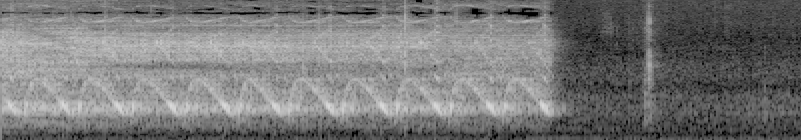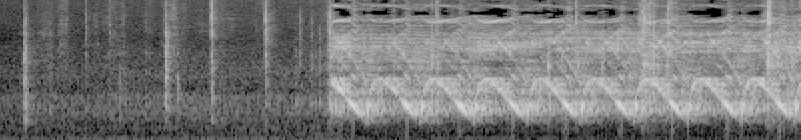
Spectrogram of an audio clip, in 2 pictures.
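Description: Toy ambulance's electronic siren sounding a fast yelp, a rising whoop repeated about five times a second. It cuts off about three seconds in, a few clicks are heard in the quiet gap, and the siren starts again near six seconds.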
